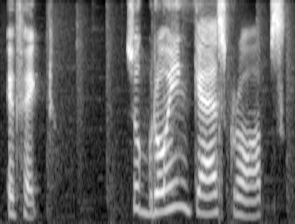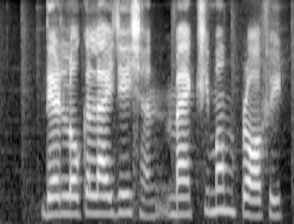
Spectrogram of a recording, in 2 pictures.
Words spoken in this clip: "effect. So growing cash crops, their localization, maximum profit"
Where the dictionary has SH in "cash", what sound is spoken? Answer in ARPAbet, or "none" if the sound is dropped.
S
